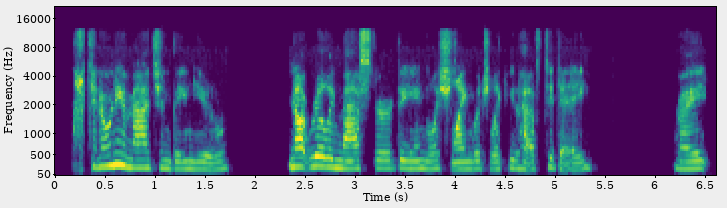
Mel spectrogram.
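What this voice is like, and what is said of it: Choked-up, emotional voice. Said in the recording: “I'm getting a little choked up here ... I'm getting a little bit upset right now”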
